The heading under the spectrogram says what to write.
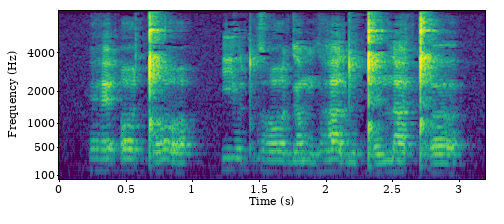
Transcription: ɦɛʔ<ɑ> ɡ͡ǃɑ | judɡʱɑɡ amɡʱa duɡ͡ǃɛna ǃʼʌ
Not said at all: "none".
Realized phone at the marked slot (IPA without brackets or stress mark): ɑ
